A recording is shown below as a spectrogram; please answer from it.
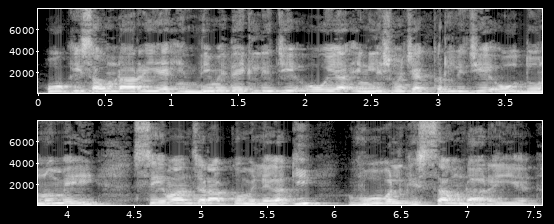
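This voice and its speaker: A male English grammar teacher who explains an exercise, asks questions and answers them himself, and reads the example sentences slowly, word by word. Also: fairly high pitch, darkish tone. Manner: addresses viewers as guys. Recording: echoey room.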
